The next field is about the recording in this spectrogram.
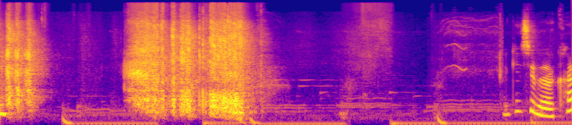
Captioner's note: duct tape crackling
